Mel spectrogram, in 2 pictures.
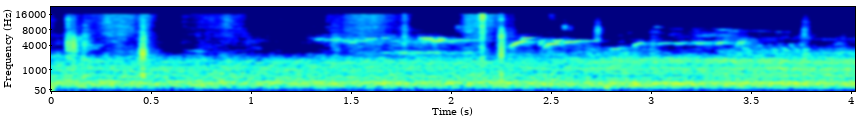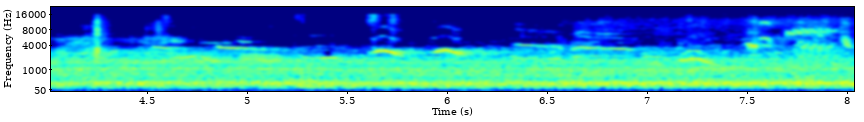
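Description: Small birds chirping in short, repeated calls over a steady background rumble that grows slowly louder.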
